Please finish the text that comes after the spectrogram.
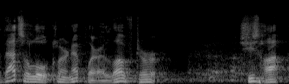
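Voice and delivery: ordinary talk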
